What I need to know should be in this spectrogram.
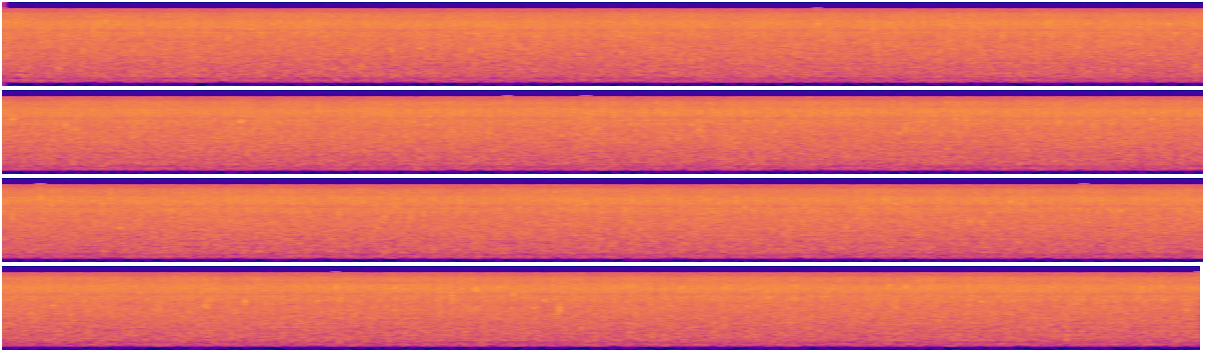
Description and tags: small river sound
